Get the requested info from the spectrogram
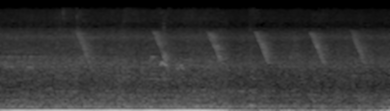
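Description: A bird gives a series of short, thin, high chirps, each falling in pitch, about five or six spaced under a second apart. Under them is a steady low hum, which stops about three seconds in.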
